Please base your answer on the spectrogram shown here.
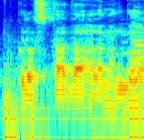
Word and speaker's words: crostata alla mandorla: You need to be able to roll your R's to say this. It's called crostata alla mandorla.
